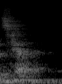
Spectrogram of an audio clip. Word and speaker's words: 七: 然后七就是切。切就是 QIE，你试下第二声切，那差不多切，不，你稍微不要把切读成这样，就切读快一点。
